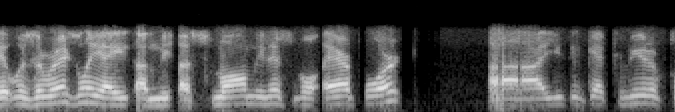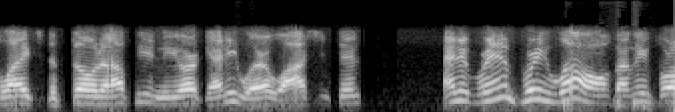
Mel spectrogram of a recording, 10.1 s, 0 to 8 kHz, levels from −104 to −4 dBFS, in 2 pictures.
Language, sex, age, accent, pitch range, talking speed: English, male, 50-69, American, 150-195 Hz, 170 wpm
